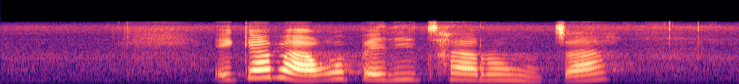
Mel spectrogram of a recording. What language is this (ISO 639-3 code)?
nso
